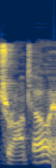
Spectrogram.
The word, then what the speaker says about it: Toronto: So most people like here, or most people just say Toronto. Like the second T doesn't exist.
